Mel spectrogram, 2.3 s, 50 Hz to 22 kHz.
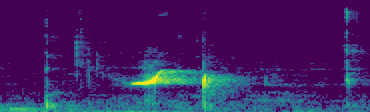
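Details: An 18-year-old with Tourette syndrome, considered severe and limiting and diagnosed late, makes a brief, sudden rising whistle in a quiet pause: a whistling vocal tic.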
